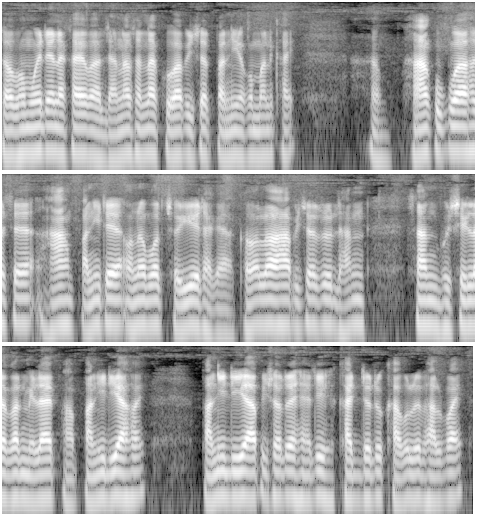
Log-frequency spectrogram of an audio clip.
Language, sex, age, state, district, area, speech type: Assamese, male, 60+, Assam, Lakhimpur, urban, spontaneous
